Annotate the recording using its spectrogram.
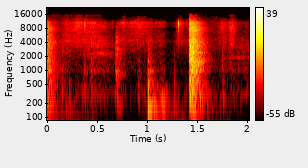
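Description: A few short clicks and knocks as hands handle a hard plastic carrying case on a wooden table, the sharpest knock about one and a half seconds in.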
